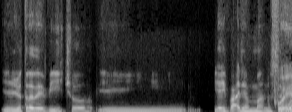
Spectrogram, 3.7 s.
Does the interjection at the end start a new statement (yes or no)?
yes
